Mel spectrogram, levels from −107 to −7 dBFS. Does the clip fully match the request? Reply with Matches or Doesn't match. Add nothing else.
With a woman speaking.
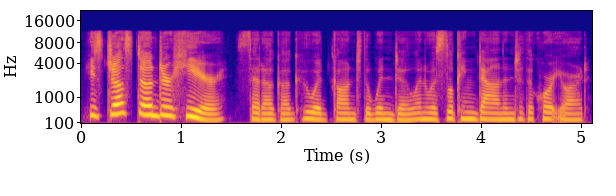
Matches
